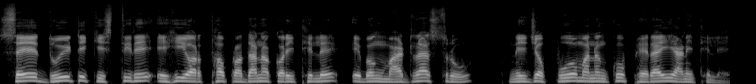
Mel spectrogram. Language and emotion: Odia, neutral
